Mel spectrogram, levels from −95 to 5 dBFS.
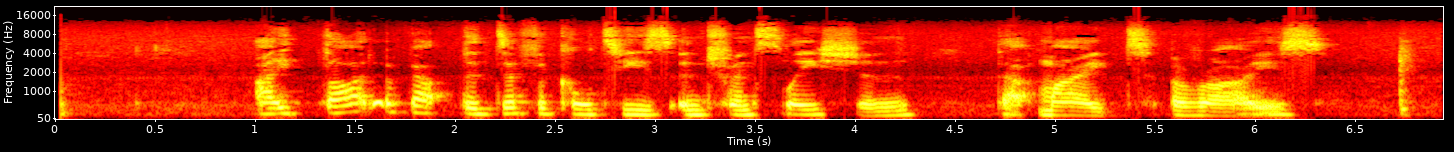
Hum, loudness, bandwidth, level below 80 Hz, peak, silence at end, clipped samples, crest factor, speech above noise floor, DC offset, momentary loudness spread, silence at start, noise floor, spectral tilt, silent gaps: none; -10 LUFS; 15.5 kHz; -52 dBFS; 0 dBFS; 0.15 s; under 0.1%; 12 dB; 23 dB; under 0.1%; 13 LU; 0 s; -34 dBFS; -3 dB/octave; none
